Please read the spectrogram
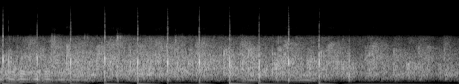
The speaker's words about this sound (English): I think we should applaud Palau.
